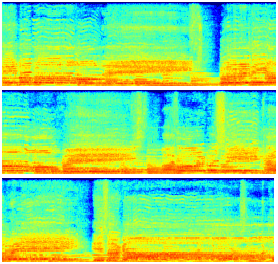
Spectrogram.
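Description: Mixed church choir of men and women singing a hymn in long held phrases, with short breaths between phrases about four seconds in and again near thirteen seconds.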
